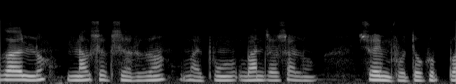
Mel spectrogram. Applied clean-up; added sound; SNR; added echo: none; none; none; none.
